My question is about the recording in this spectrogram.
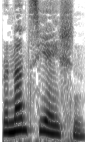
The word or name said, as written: renunciation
